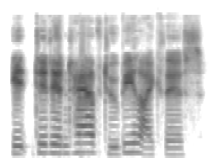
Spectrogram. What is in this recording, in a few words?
taunt glad hurt; glados; phx new taunts pack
